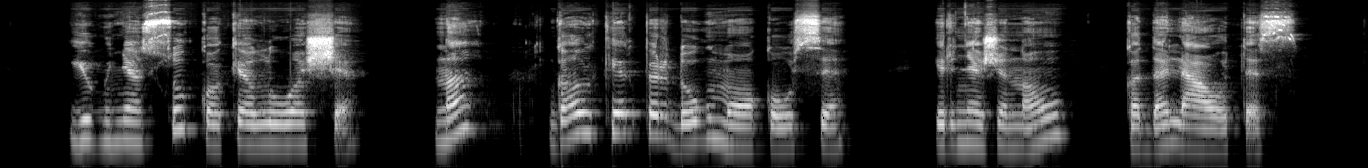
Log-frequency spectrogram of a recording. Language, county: Lithuanian, Šiauliai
